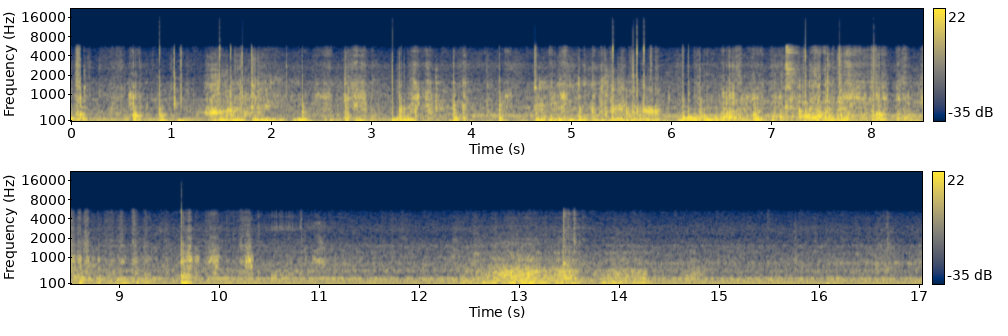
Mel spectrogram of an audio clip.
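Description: Handling noise from a camera being picked up and carried: irregular knocks, clicks and rubbing thumps for the first ten seconds or so, then a short burst of it again near the end, over a steady low hum.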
